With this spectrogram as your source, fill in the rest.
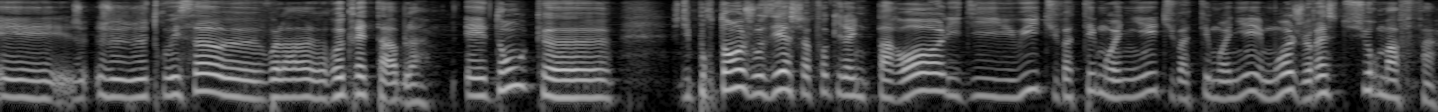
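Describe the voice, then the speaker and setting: On a very clean recording with a silent background, a woman with a dark, mellow tone speaks at a fairly slow pace, her loudness swinging widely. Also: fairly low pitch for a woman, ordinary pitch variation. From rural France. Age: 60s. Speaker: church member giving testimony. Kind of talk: testimony. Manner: halting.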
